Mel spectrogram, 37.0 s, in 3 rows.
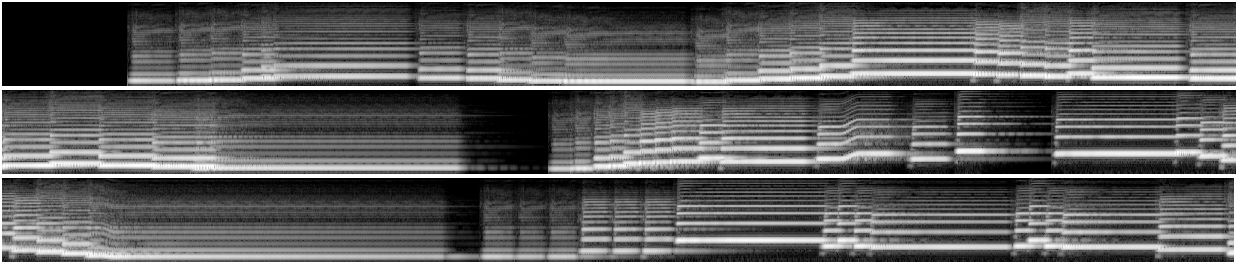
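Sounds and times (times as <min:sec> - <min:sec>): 
saxophone solo: 0:01.3 - 0:17.2, 0:17.8 - 0:36.9.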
